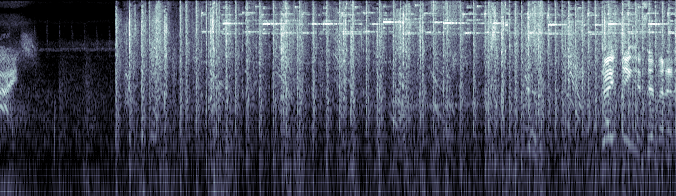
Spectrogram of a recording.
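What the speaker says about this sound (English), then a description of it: "Great thing is infinite ammo, so you don't even have to ever quit firing" Relentless video game gunfire, a dense loud stream of rapid shots pouring out for several seconds without a break after a brief quieter start.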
